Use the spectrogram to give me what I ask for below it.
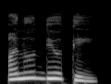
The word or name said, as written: ಅನೀತಿಯುತ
